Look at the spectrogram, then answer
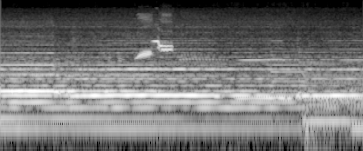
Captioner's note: birds singing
